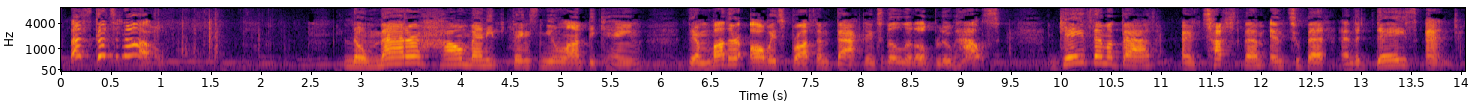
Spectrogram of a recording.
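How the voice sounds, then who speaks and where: A drag artist at storytime reads a children's picture book with theatrical encouragement, often talking straight to the little ones. Her lowish voice makes big pitch swings, moves slowly, and sounds somewhat bright. Gentle music plays in the background.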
